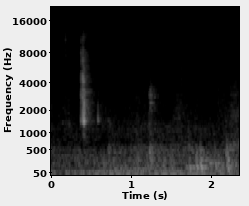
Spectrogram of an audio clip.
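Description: A single light click about half a second in, then faint handling noise as a freshly opened aluminium beer can is moved about on a desk.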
